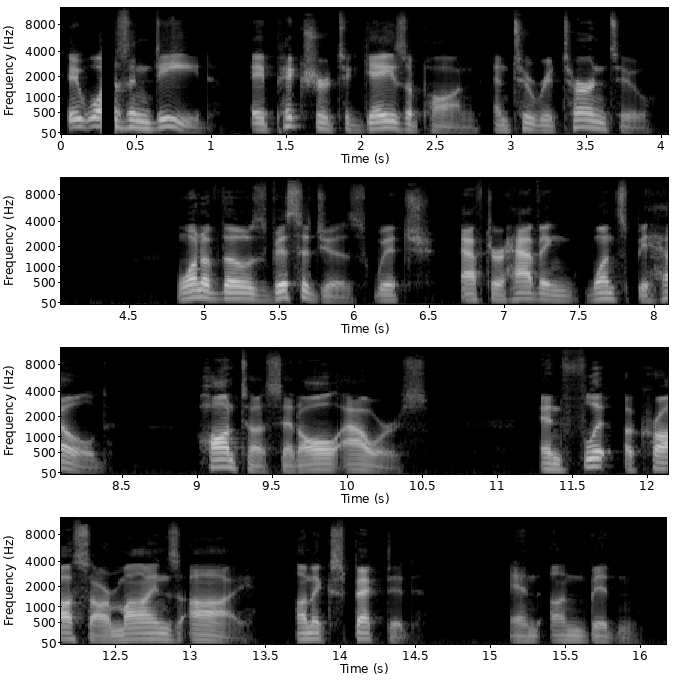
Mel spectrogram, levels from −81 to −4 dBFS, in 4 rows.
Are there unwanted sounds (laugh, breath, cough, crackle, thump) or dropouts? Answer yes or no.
yes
